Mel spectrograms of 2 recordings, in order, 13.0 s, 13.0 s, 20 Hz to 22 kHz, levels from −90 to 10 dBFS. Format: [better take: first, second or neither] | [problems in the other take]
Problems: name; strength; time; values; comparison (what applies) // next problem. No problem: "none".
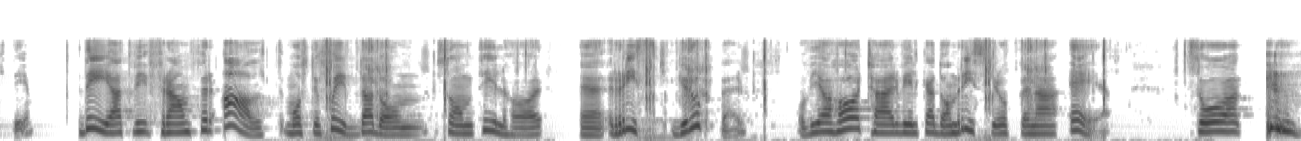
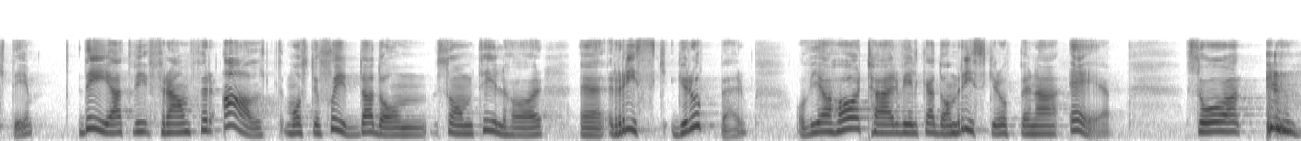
second | noise reduction (classical method spectral subtraction)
